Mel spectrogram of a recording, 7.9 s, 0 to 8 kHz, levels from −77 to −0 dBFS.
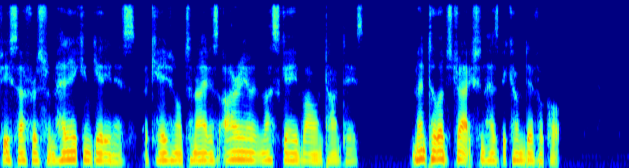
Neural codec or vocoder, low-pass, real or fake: none; 7.2 kHz; real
